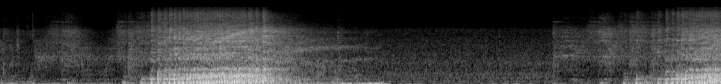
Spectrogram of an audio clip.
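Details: Mitsubishi 3000GT VR4 twin-turbo 6G72 V6, new engine first start: revs unevenly, sags and nearly dies, then picks up; won't hold idle; owner says timing way out, suspects something unplugged, not firing on all cylinders.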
